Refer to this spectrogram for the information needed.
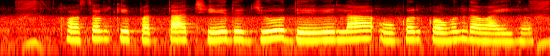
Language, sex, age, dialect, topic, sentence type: Bhojpuri, female, 25-30, Western, agriculture, question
